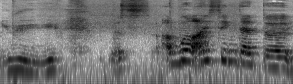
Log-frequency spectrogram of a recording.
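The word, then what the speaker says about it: 项羽: Liu Bang will be pronounced in Chinese like Liu Bang, and in Xiang Wu, it's the saying would be like this. 项羽, not Wu, but Yu.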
